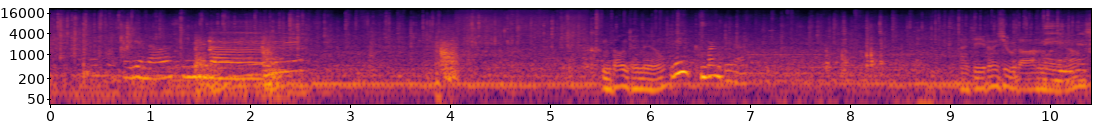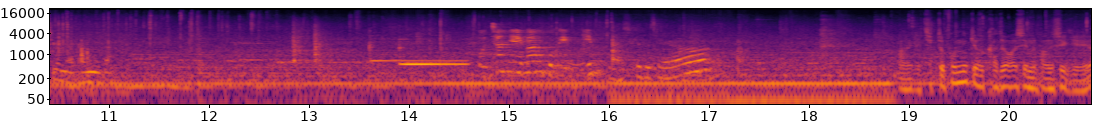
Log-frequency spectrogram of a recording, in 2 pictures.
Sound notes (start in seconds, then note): 13.5 food call alarm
